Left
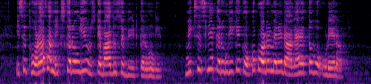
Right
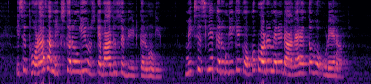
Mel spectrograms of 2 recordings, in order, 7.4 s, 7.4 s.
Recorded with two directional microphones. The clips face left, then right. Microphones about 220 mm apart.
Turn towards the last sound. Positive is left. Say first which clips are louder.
# left 3 dB
turn(degrees=40)  # may be behind; listen again after turning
